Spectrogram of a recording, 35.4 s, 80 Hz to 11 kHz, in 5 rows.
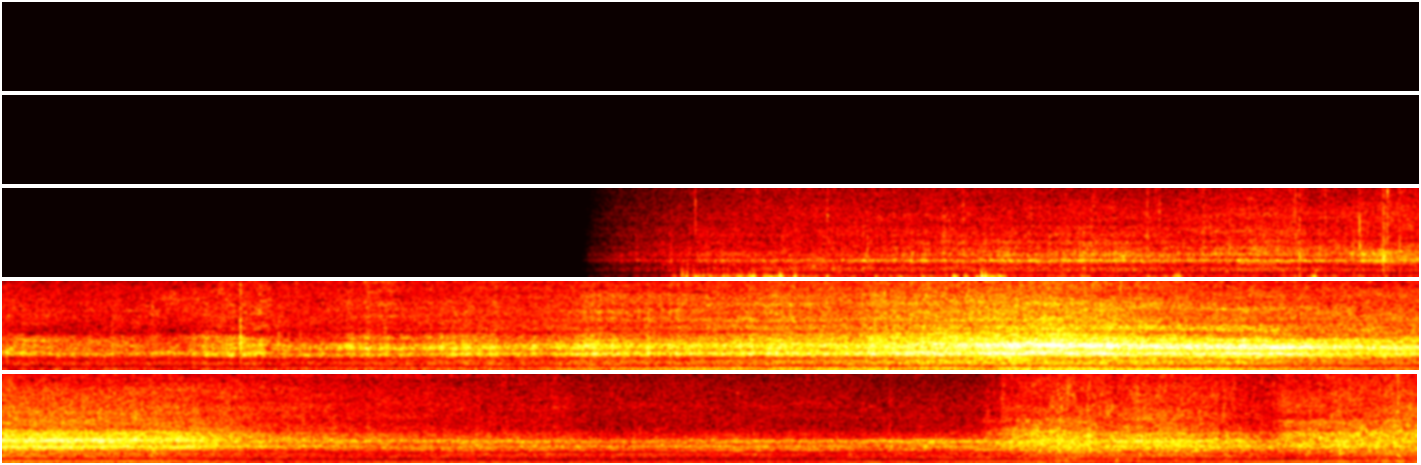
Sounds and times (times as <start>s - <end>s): Motorboat, speedboat: 17.1s - 35.4s.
